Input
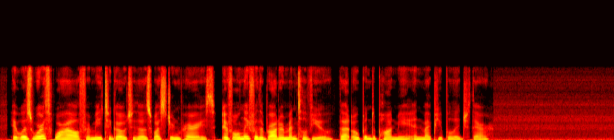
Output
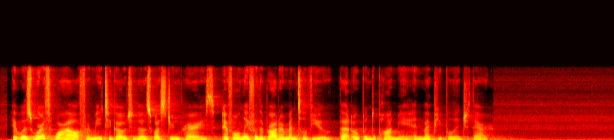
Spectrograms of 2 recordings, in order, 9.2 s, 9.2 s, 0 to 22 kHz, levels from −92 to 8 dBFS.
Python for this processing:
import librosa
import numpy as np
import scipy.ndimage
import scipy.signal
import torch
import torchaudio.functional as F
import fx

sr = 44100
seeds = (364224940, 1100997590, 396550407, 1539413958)

y = fx.room_shoebox(x, sr, seeds[0], volume_m3=1500.0, walls='mixed', distance_m=0.35)
y = y * librosa.db_to_amplitude(3.0)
